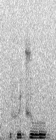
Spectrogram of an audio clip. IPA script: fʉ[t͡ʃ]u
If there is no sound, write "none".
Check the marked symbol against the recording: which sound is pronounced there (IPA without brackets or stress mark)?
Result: t͡ʃ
